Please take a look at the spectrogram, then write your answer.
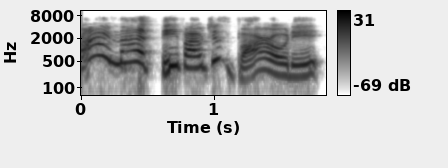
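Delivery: high mock child protest; child defending themselves to a parent; kid talking back.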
